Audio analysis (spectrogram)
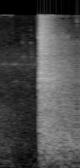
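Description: A single sharp, loud sniper rifle shot cracks out halfway through after a quiet moment in the World War II dinosaur shooter Dino D-Day, with its blast tailing off briefly.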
